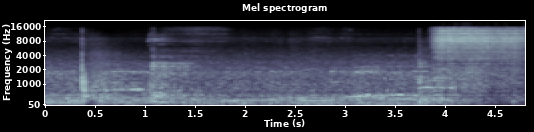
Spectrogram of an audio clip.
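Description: Steady airy hiss with a few soft knocks, rising to a bright even sizzle; the milk is stretching and steaming properly.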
